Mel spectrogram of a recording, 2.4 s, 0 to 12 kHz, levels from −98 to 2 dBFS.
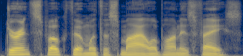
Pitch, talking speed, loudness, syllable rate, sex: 95 Hz, 220 wpm, -19 LUFS, 6.0 syllables/s, male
